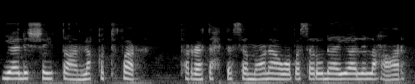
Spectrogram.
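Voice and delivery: plain reading voice

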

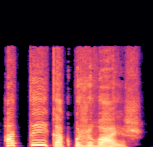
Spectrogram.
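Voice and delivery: high, loud, slow question; calling out. A narrator's reading. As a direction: call a slow friendly enquiry. Calling to someone behind the stone. (громкий протяжный вопрос)

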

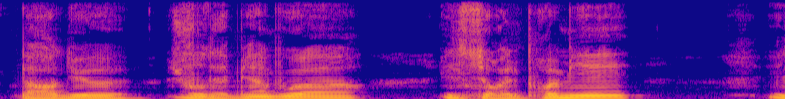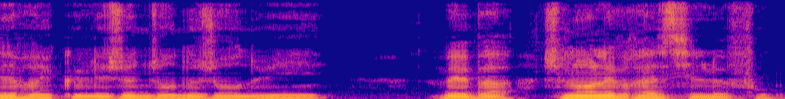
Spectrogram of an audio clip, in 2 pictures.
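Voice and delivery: lightly voiced Porthos, sure of his method; Porthos, blustering and confident. (Porthos fanfaron, sûr de lui)

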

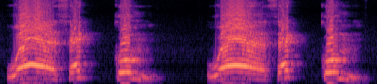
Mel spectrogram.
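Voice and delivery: واثقكم said slowly as waathakkum; thin doubled k from the start in واثقكم; light merged kaf. Shown as a demonstration. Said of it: "مرققة من أول النطق بها".

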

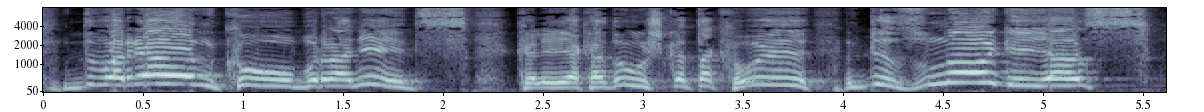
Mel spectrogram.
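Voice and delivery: high, loud, drawn-out indignation; outraged scolding. A narrator's reading. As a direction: berate him as a wronged lady. Woman rages at the prince. (возмущённо отчитывать, криком)

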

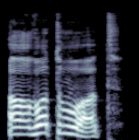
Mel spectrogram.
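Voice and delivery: high, snide chiming in; high-pitched gloating assent; spiteful agreement. A narrator's reading. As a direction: egg them on maliciously. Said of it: "ехидно поддакнула орхидея Галатея".

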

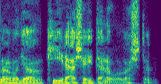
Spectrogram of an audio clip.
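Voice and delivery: usual speaking voice

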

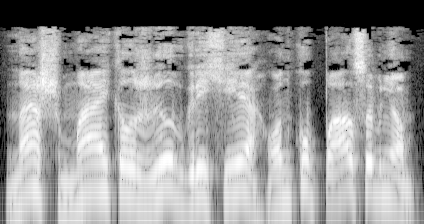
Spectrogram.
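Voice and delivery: high, drawn-out acted cry of accusation; narrator's high-pitched villain shouting; shouted revelations. A narrator's reading. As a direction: cry out the sins for all to hear. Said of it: "Альфа выкрикивал свои откровения".

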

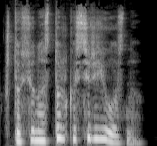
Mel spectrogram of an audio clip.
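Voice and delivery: startled and doubting; shocked disbelief. A narrator's reading. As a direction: ask it in mild alarm, voice lifted. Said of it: "ахнула девушка".

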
